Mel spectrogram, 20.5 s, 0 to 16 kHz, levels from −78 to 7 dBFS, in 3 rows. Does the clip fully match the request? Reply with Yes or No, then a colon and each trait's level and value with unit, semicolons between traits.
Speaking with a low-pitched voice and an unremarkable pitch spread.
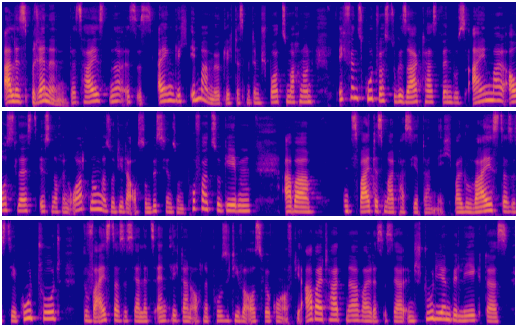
No: medium, 180 Hz; average, 4.7 semitones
